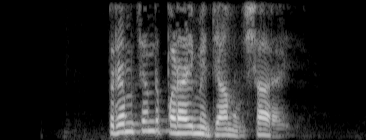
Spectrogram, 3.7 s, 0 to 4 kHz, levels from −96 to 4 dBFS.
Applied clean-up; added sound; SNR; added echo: neural mask model DeepFilterNet 3.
